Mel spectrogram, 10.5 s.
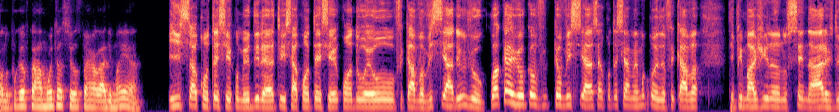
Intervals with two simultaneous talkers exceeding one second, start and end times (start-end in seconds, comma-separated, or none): none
